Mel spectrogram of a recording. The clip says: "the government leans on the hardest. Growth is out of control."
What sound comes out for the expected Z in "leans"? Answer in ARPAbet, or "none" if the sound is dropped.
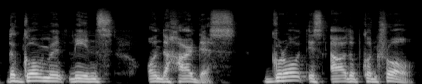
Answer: S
